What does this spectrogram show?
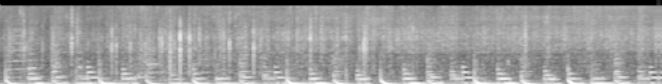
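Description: Fried rice sizzling in a hot stainless steel skillet while a silicone spatula stirs and scrapes it around the pan. A background music track with a steady electronic beat plays under it.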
